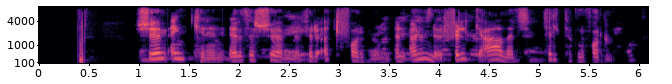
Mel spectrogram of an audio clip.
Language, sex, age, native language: Icelandic, female, 40-49, Icelandic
